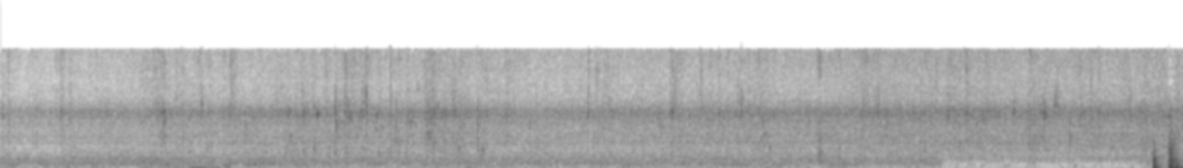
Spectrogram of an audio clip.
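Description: Spice-coated okra strips sizzling in hot oil, an even hiss with scattered small crackles as more pieces are dropped in one by one. A short knock near the end.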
